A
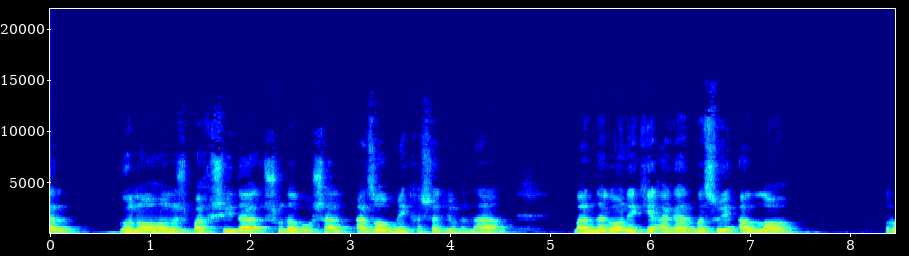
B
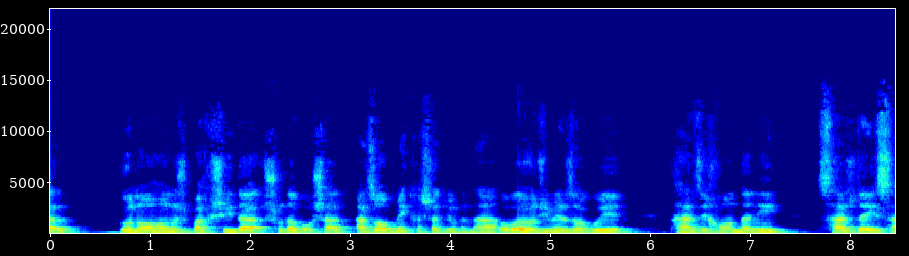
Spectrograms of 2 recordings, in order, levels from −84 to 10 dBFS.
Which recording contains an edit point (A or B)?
B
